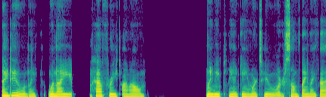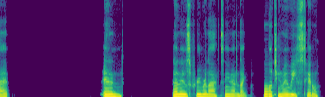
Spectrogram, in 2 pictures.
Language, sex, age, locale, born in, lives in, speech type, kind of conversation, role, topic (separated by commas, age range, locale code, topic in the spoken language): English, female, 25-29, en-US, United States, United States, conversation, advice, user, How can I celebrate my recent achievement meaningfully?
